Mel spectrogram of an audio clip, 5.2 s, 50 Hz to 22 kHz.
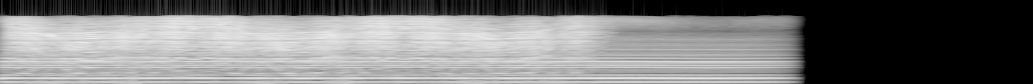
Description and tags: Alien Alarm: 110 BPM C2 note, strange sounding alarm. Absynth 5 sampled into Ableton, compression using PSP Compressor2 and PSP Warmer. Random presets, and very little other effects used, mostly so this sample can be re-sampled. Crazy sounds.
glitch, synth, club, pad, electronic, sci-fi, atmospheric, bounce, dance, electro, sound, hardcore, glitch-hop, techno, acid, 110, trance, dark, synthesizer, noise, bpm, resonance, processed, effect, rave, house, porn-core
